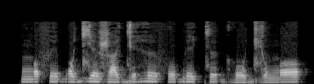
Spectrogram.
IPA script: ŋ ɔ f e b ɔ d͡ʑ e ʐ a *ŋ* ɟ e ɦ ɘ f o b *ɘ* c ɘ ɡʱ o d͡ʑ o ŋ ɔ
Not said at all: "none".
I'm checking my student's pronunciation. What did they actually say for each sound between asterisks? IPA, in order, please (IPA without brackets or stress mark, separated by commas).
none, e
